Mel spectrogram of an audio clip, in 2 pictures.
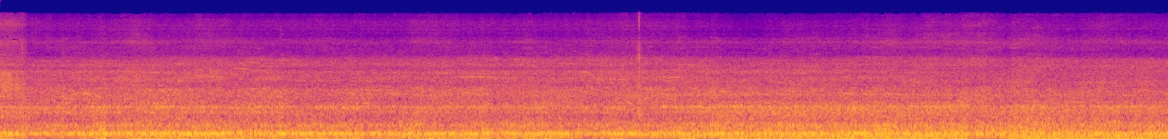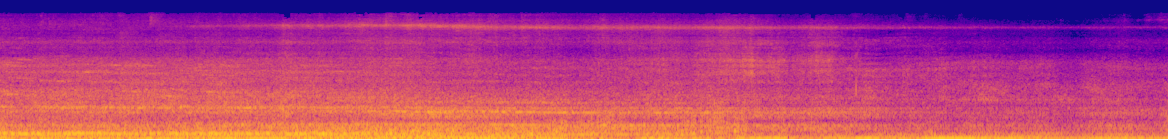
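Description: Freight train cars rolling past close by: a steady, loud rumble and rattle of steel wheels on rail. A thin high wheel squeal joins about halfway through, and the noise eases slightly near the end as the last cars go by.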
